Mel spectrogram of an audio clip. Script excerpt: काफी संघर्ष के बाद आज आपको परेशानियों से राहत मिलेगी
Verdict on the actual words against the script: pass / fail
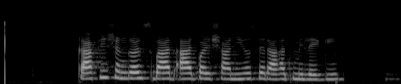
fail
